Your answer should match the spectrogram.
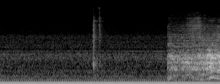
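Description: A steady low hum, with a single sharp click about a second in. Near the end, music comes in.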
